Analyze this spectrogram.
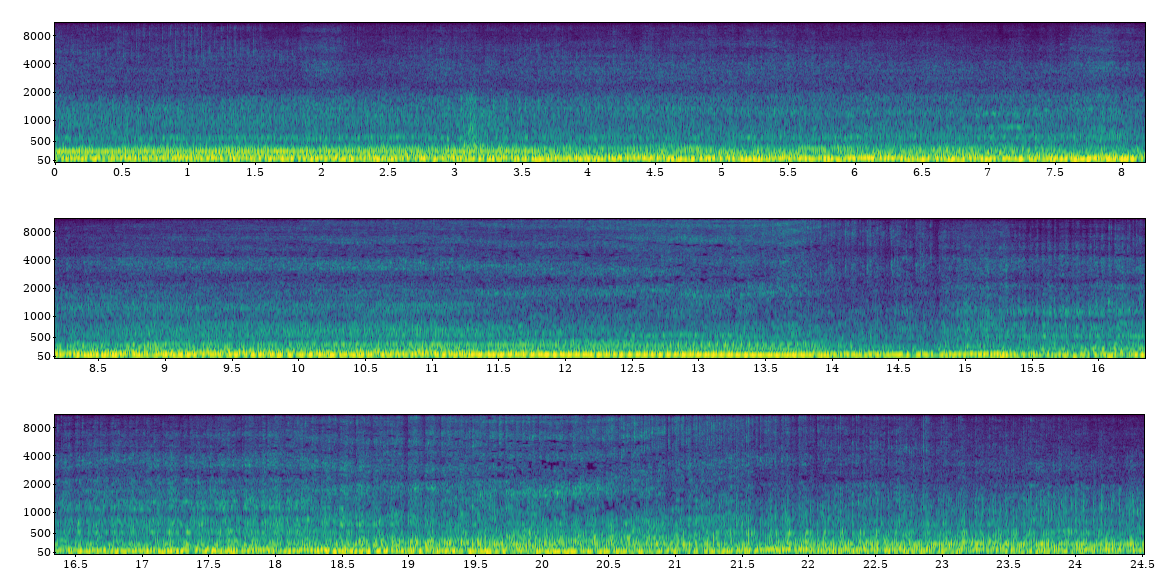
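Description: Racing engines idling in the staging lanes, a loud steady rumble that eases slightly about halfway through.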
